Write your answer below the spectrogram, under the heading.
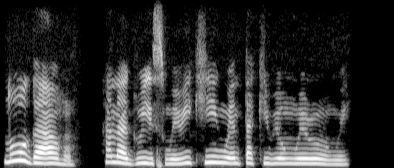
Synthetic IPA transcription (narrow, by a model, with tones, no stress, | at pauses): nʊ˦ɡa˨a˦ɦʊ˨ | ha˦na˨ɡɾi˦˨sŋʷe˨ɾi˦kʰi˦ŋʷe˨n̩˦ta˦kɪ˦bjo˦ŋʷe˦ɾo˦˨ŋʷe˦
